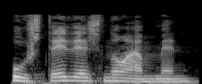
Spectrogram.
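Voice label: "no amen", Spanish; ustedes no amen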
